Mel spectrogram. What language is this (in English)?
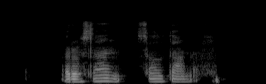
Bashkir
